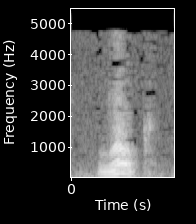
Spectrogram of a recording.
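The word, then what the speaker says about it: roque: "It's pronounced roke," Daddy was saying.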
